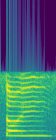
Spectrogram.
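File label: "deoi1", Cantonese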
